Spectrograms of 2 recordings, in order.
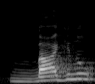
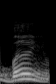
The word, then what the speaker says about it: Bagno: É uma entrevista com Marcos Bagno ou Banho, depende aí, as pessoas usam essas duas pronúncias por Marcos.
